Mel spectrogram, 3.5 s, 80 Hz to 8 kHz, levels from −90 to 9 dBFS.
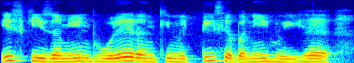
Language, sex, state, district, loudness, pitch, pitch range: Hindi, male, Jharkhand, Ranchi, -15 LUFS, 150 Hz, 145-165 Hz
